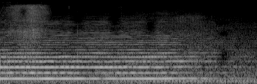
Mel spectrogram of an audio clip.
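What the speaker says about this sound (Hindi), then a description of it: "इतना ग्रेसफुल लगता है ट्रेन का चलना देखना।" A train runs past at night with a loud, sustained horn-like tone and steady rumbling rail noise close by, slowly fading toward the end, with no voices.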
